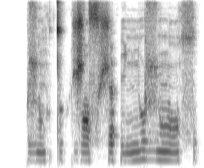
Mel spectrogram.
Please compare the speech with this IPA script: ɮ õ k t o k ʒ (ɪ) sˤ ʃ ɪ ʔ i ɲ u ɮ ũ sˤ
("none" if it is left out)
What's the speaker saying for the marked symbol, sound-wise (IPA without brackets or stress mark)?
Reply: i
